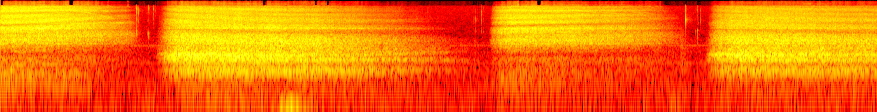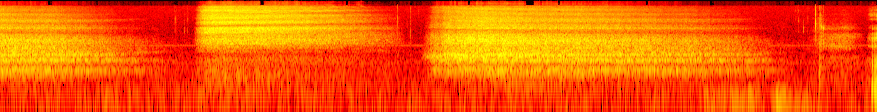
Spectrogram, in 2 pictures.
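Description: Slow deep breaths during meditation, five long airy inhales and exhales in a steady unhurried rhythm, close and clear, each separated by a brief pause, with no talking.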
